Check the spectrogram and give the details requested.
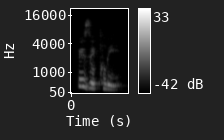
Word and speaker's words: physically: Physically, not physically.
